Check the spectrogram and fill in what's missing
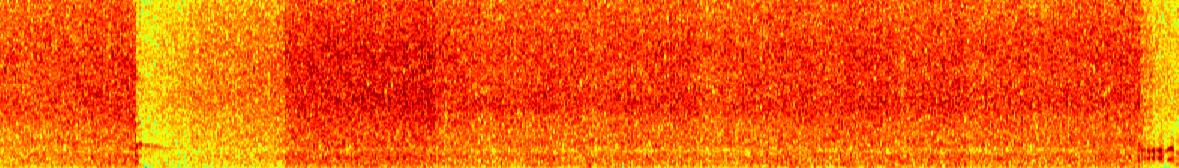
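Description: A small waterfall pours steadily in a bass-fishing spot, a loud, close, broadband rush of falling water that runs continuously, with a brief handling bump near the start.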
